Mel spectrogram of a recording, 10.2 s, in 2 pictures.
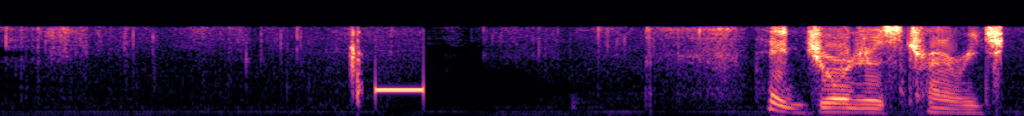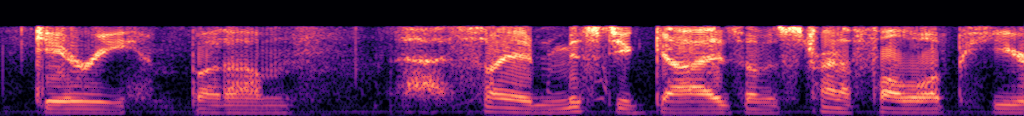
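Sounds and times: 
answering machine beep: 0:01.8 - 0:02.2
speech: 0:03.8 - 0:10.2.

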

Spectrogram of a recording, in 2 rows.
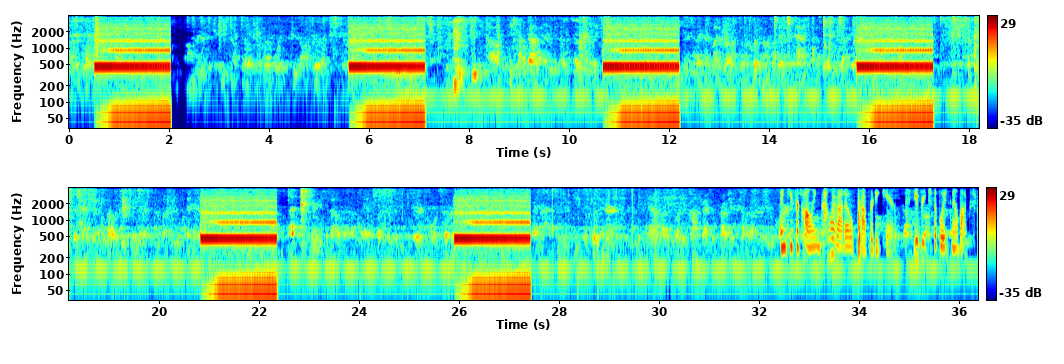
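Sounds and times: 
telephone ringback tone while a call is transferred: 0:00.5 - 0:02.1, 0:05.6 - 0:07.2, 0:10.7 - 0:12.2, 0:15.8 - 0:17.3, 0:20.8 - 0:22.4, 0:25.9 - 0:27.5
speech: 0:00.8 - 0:02.1, 0:32.9 - 0:36.3.

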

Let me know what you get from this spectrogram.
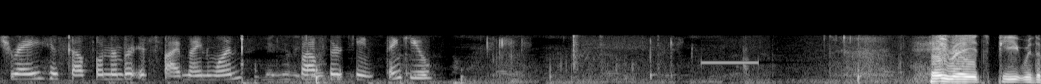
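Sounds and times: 
speech: 0:00.1 - 0:04.4, 0:09.3 - 0:10.3
answering machine beep: 0:07.0 - 0:07.6.

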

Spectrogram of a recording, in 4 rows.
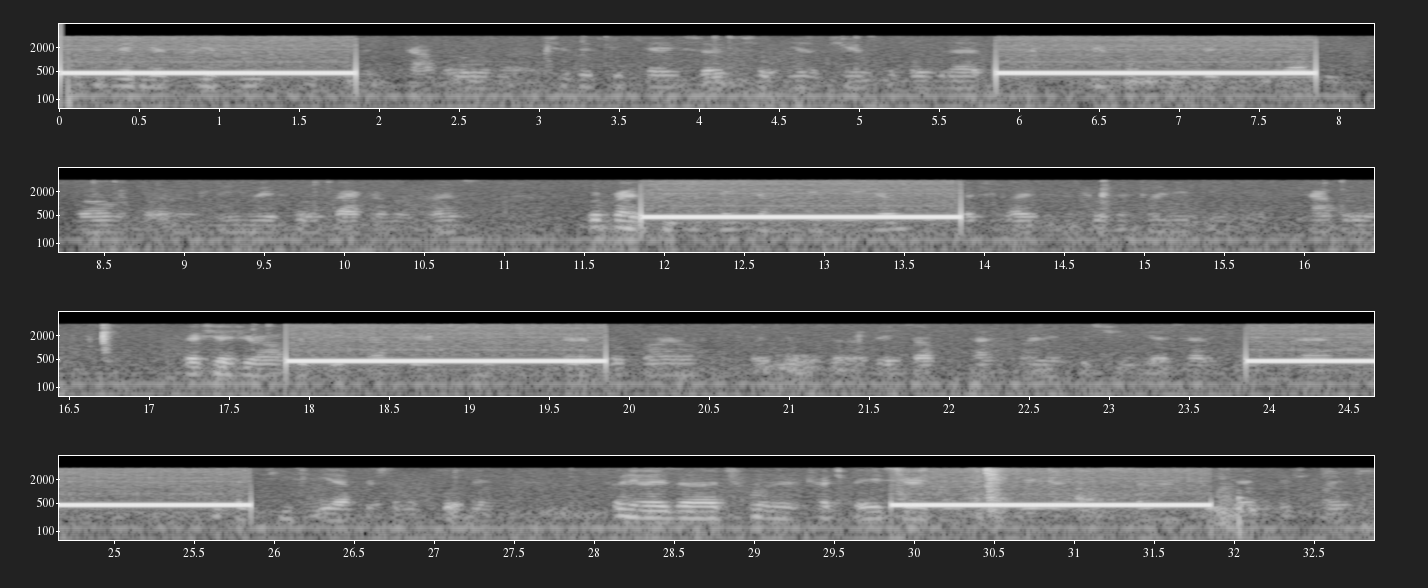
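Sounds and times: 
telephone ringback tone: 0:00.0 - 0:01.9, 0:05.8 - 0:07.9, 0:11.8 - 0:13.9, 0:17.8 - 0:19.9, 0:23.8 - 0:25.9, 0:29.9 - 0:31.9.

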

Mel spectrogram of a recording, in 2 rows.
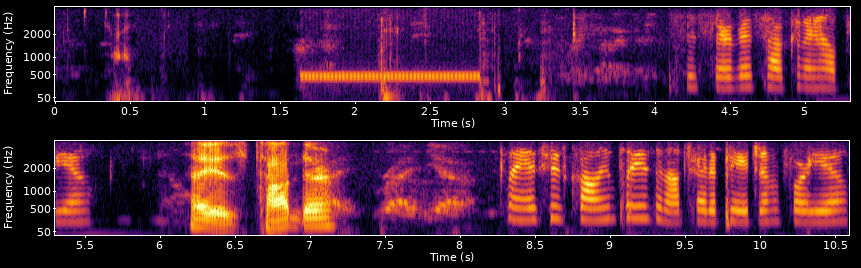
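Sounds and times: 
company phone system ringing tone during a call transfer: 0:01.6 - 0:02.8
speech: 0:04.2 - 0:05.6, 0:06.2 - 0:07.3, 0:08.3 - 0:10.5.

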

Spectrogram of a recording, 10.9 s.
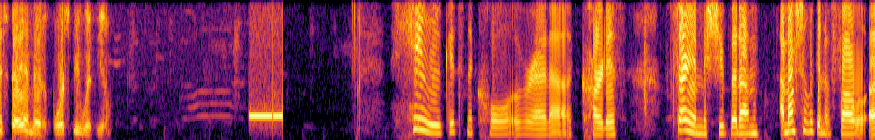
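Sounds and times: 
speech: 0:00.0 - 0:01.5, 0:05.2 - 0:07.8, 0:08.4 - 0:10.9
answering-machine electronic beep tone: 0:03.1 - 0:03.6.

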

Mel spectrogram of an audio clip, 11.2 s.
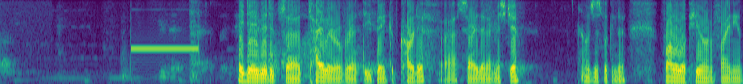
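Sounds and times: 
voicemail recording tone beep: 0:02.0 - 0:03.0
speech: 0:03.6 - 0:07.9, 0:08.7 - 0:11.1.

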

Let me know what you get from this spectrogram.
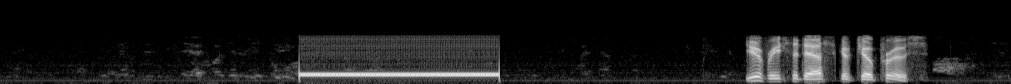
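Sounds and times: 
speech: 0:02.0 - 0:03.6, 0:07.5 - 0:09.3
electronic telephone tone on a call placed to voicemail: 0:03.0 - 0:05.0.

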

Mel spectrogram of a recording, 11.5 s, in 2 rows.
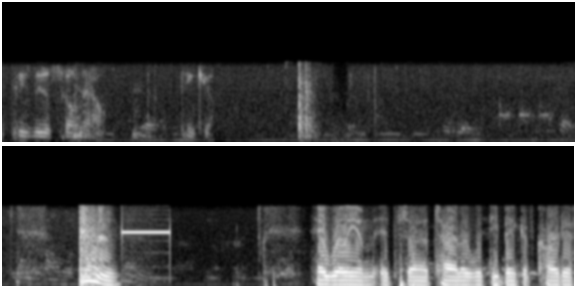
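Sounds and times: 
speech: 0:00.2 - 0:02.2, 0:05.8 - 0:07.1, 0:08.9 - 0:11.4
loud steady high-pitched answering machine beep: 0:06.9 - 0:07.4.

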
